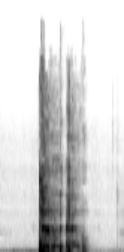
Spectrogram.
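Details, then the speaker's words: Two quick, harsh cough bursts from an adult with several days of severe cough, phlegm and throat infection. "നല്ല ചുമയാണ് കേട്ടോ, കുറച്ച് ദിവസമായിട്ട് ഭയങ്കര ചുമയും കഫക്കെട്ടും, അതിൻ്റെ കൂടെ തൊണ്ടയിൽ ഇൻഫെക്ഷനൊക്കെ ആയിട്ട് മൊത്തം പഞ്ചറായിട്ടിരിക്കുകയായിരുന്നു ഞാൻ."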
